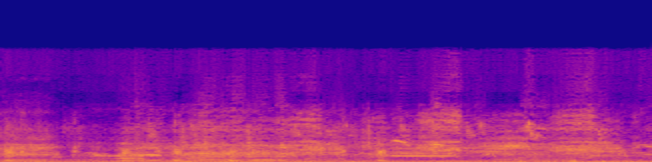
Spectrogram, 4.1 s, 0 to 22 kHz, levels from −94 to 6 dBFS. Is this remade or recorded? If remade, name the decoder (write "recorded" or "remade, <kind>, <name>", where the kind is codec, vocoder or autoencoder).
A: remade, vocoder, BigVGAN v2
